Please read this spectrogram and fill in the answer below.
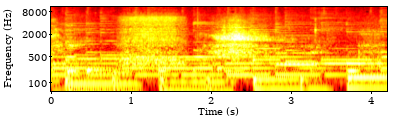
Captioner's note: inhales and exhales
